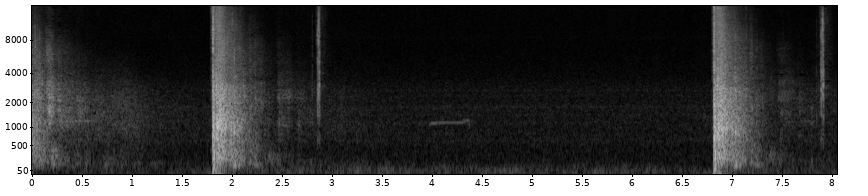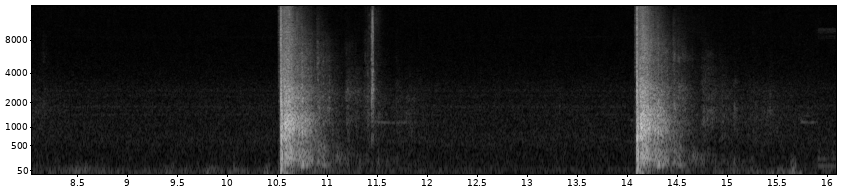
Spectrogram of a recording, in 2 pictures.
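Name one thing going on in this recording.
A pistol fires single loud shots, each echoing across open ground.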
